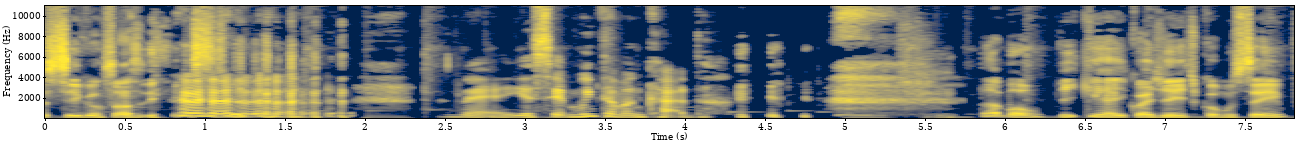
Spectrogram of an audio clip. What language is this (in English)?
Portuguese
